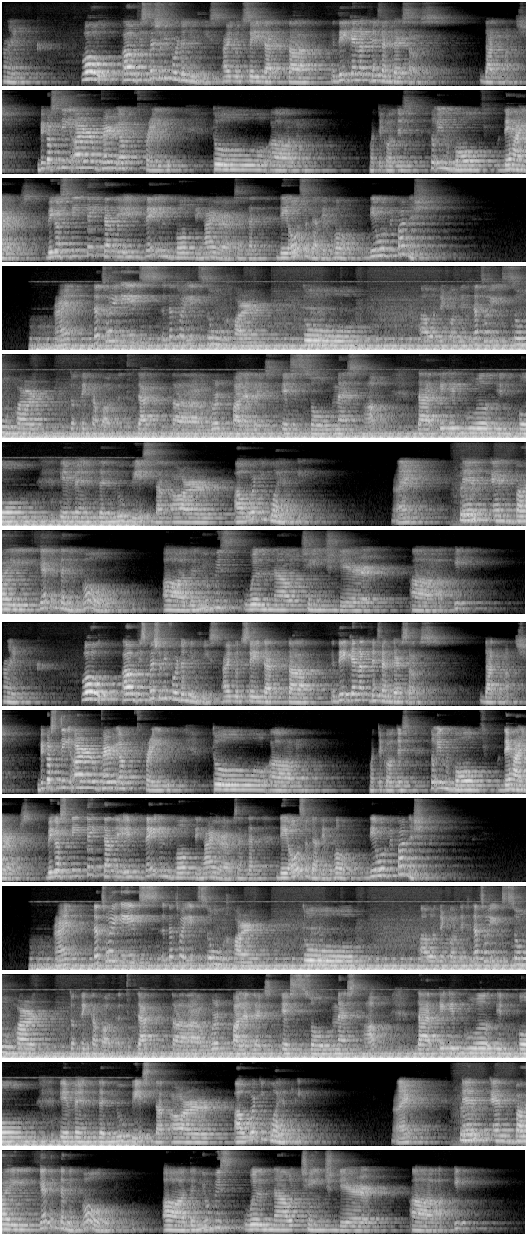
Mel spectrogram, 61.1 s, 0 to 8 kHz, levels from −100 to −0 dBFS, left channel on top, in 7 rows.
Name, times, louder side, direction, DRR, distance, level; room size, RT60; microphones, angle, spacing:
voice 1, 0.0-0.3 1.3-1.7 2.0-5.1 5.5-7.3 8.0-8.8 9.3-10.9 11.1-11.6 11.8-12.0 12.2-13.8 14.9-15.5 15.9-16.7 17.0-17.9 18.2-24.5 27.1-27.4 27.7-30.5 31.2-32.1 33.1-35.6 36.1-36.8 37.2-37.4 37.8-41.2 41.4-47.2 47.5-48.7 50.2-50.5 51.3-54.3 55.1-58.5 59.2-60.0, right 2 dB, 65° right, 2 dB, 1.5 m, -23 dB
sound 1, 26.6-45.8, equal, 10° right, 3.4 m, -20 dB
voice 2, 30.8-31.6 32.5-33.2 35.9-36.1 51.2-51.6, equal, 10° left, -4 dB, 3.0 m, -29 dB
18.0 x 7.8 x 5.7 m, 1.3 s
head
